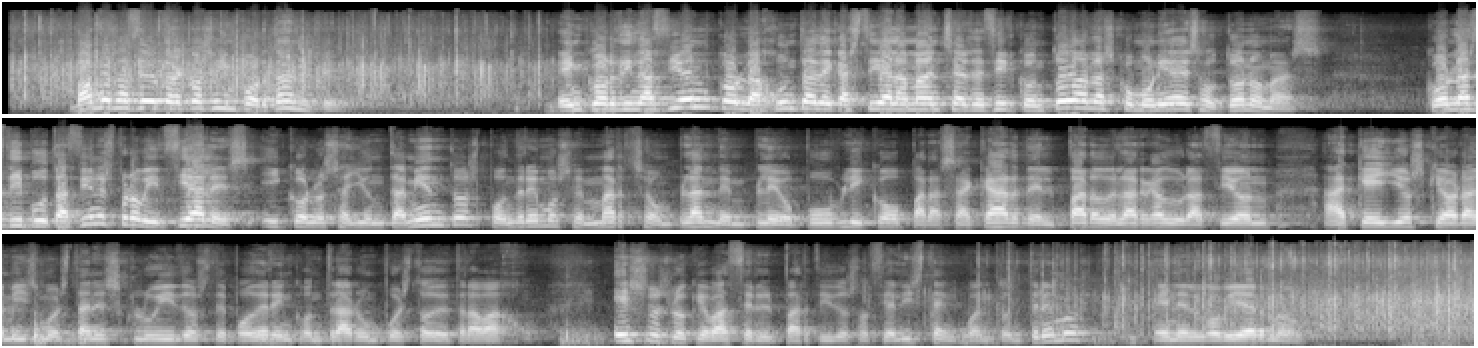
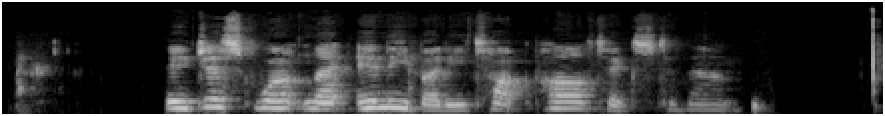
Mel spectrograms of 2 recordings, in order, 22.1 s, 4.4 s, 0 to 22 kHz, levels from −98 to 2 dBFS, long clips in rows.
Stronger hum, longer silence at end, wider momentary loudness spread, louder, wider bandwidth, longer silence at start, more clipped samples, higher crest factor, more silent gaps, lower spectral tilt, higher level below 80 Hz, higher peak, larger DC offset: neither; second, 0 s vs 0.65 s; about the same, 12 LU vs 11 LU; first, -12 LUFS vs -28 LUFS; about the same, 16.5 kHz vs 16 kHz; about the same, 0.05 s vs 0.05 s; first, 0.3% vs under 0.1%; second, 12 dB vs 22 dB; second, none vs 0.49-0.81 s; about the same, -3.5 dB/octave vs -2.5 dB/octave; first, -48 dBFS vs -76 dBFS; first, 0 dBFS vs -8 dBFS; neither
